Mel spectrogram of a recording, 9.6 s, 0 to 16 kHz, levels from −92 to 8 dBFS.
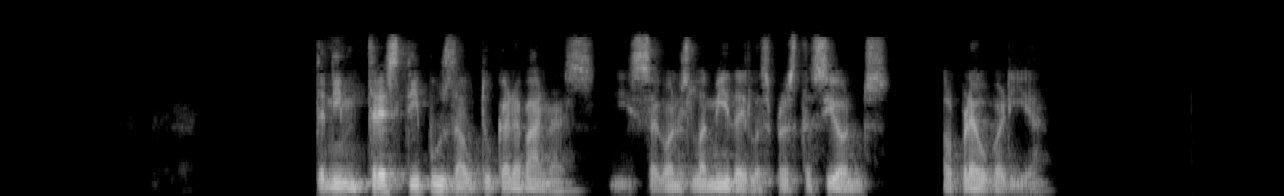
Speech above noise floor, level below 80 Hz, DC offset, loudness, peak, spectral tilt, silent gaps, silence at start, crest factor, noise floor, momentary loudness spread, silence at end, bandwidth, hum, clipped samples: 50 dB; -60 dBFS; under 0.1%; -26 LUFS; -4 dBFS; -5 dB/octave; 6.68-7.06 s; 2.35 s; 24 dB; -76 dBFS; 17 LU; 1.8 s; 8.2 kHz; none; under 0.1%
